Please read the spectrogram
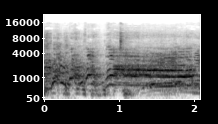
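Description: A group of people laughing loudly in reaction, ending in one long, high-pitched held shriek.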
